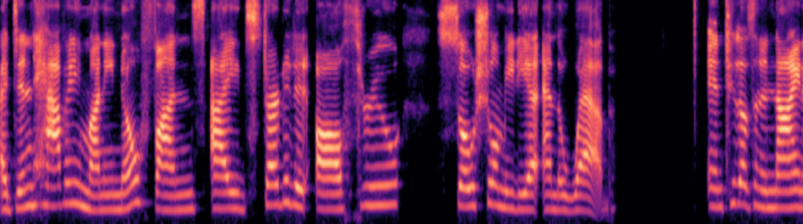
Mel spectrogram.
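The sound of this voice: A woman speaks with a bright, sharp tone. The sound is dry and close, with no echo.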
